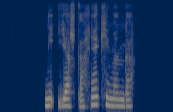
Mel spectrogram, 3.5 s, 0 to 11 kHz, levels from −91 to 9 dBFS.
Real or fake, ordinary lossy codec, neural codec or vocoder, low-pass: real; Opus, 16 kbps; none; 9.9 kHz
